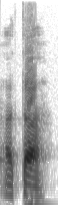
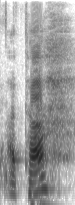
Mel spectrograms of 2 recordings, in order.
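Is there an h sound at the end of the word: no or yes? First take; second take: no; yes. First: The word ends on a plain vowel sound. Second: The word ends with an audible h sound. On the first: The speaker calls it right. "you don't pronounce the the final h" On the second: The speaker calls it wrong. "You don't say atah"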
